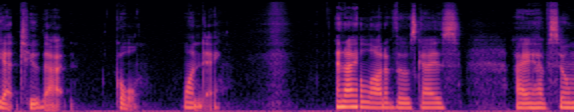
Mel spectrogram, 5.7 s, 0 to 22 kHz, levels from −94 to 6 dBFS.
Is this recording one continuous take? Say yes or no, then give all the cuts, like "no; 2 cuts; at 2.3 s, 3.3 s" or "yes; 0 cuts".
no; 1 cut; at 3.6 s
